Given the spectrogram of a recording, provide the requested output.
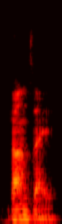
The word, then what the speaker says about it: bonsai: bonsai to Chinese character the Japanese pronounces bonsai and the Chinese pronounced as pansy which means the potted plants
